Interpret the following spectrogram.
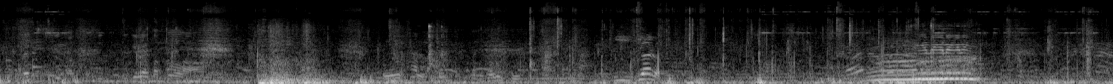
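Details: A fat cow gives a single drawn-out, low moo near the end, steady and slightly rising, after a stretch of rustling, knocking and background noise.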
